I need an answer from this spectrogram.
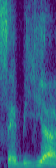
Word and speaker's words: Sevilla: Sevilla itu orang Spanyol baca V itu B ya. V itu dibaca B, double L dibacanya ya tasydid. Nah, jadi bacanya Sevilla yang benar ya.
